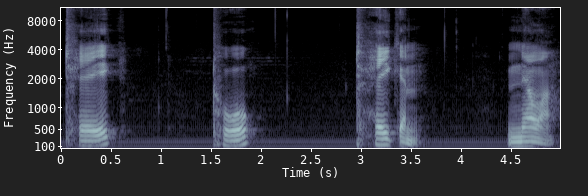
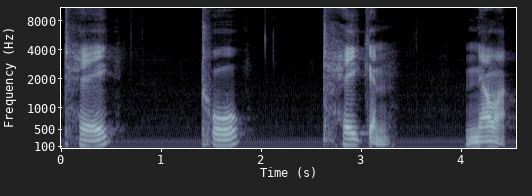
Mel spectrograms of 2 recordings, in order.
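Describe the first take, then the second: No difference in how they are said.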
